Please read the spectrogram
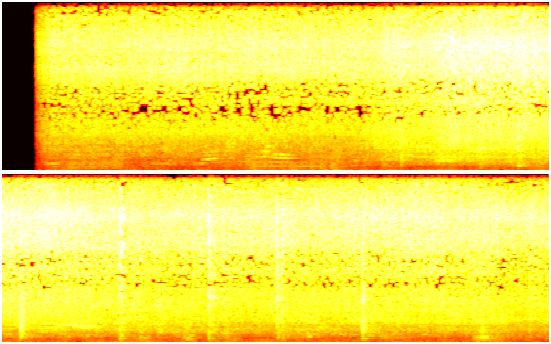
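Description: Onion, garlic and tomato sizzling in oil in a wok, stirred with a metal ladle. About six seconds in, the sizzle grows louder as raw cubed pork goes into the pan, and the ladle knocks sharply against the wok about five times, roughly a second apart.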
